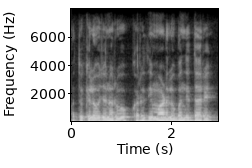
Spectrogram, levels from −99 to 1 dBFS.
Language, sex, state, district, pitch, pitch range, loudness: Kannada, male, Karnataka, Bidar, 120 Hz, 115-125 Hz, -16 LUFS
